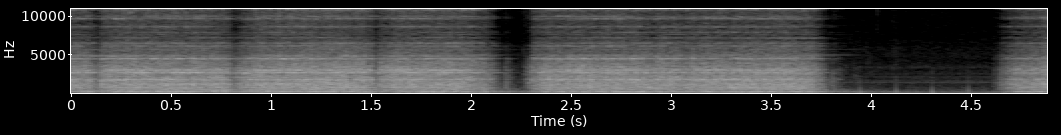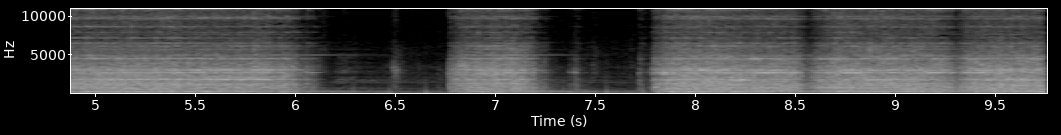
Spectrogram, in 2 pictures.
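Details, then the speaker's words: Rough grinding a 20-inch telescope mirror with #10 coarse abrasive, pressing down as hard as possible: harsh gritty rasping strokes with short pauses, fresh abrasive cutting the glass normally. "I'm going to push down hard as hard as I can during the first couple of times and just to make sure I get as much cutting action as possible this is recommended a text rules book how to make a telescope during the rough"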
